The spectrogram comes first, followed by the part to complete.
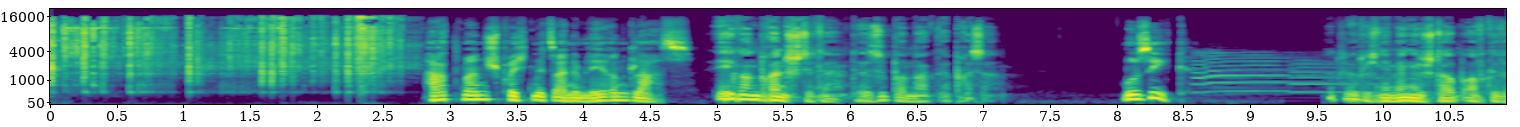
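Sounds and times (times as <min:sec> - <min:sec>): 
coins falling into a gambling machine slot: 0:00.0 - 0:02.8
speech: 0:02.8 - 0:07.2, 0:08.0 - 0:08.6, 0:09.6 - 0:10.9.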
